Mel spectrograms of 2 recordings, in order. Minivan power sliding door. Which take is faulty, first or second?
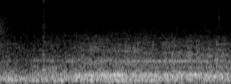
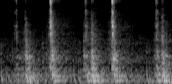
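second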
